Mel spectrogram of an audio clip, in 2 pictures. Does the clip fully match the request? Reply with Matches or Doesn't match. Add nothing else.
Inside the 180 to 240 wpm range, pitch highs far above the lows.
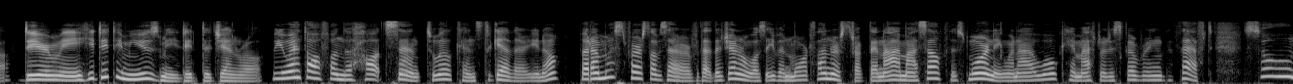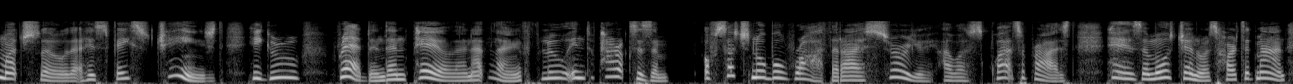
Matches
